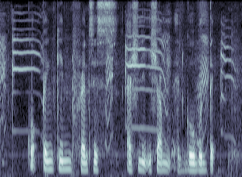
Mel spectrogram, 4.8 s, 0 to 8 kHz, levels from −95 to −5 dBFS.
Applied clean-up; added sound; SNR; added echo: none; Meow; 9 dB; none.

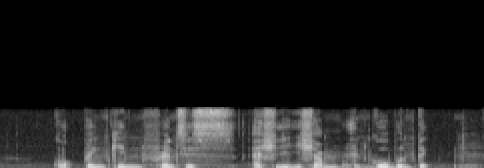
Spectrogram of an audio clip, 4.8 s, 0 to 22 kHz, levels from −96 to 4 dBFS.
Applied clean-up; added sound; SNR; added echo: none; none; none; none.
